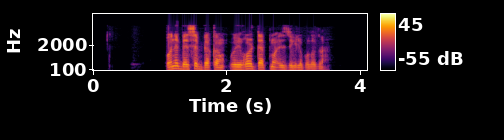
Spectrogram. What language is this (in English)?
Uyghur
